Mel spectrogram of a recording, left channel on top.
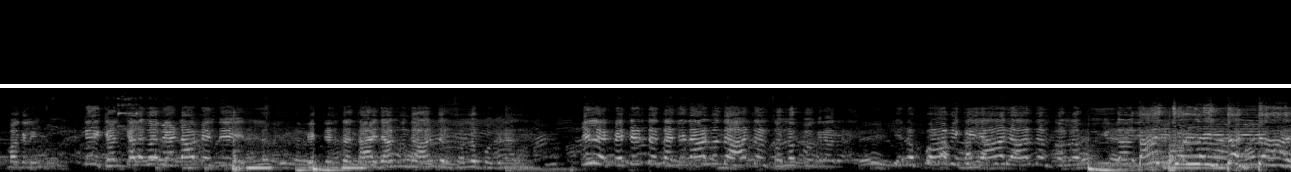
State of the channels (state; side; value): silent; left; digital silence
